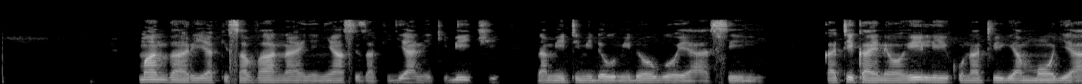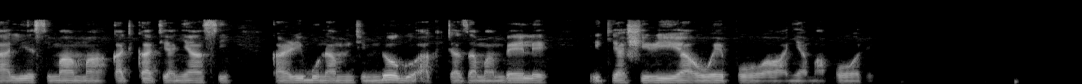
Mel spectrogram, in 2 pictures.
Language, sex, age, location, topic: Swahili, male, 18-24, Dar es Salaam, agriculture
